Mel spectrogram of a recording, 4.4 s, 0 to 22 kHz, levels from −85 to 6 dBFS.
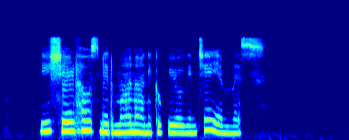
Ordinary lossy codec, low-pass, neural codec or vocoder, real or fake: none; 7.2 kHz; codec, 16 kHz, 2 kbps, FreqCodec, larger model; fake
